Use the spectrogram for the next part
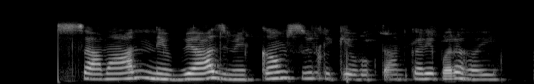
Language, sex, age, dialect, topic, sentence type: Magahi, female, 18-24, Central/Standard, banking, statement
